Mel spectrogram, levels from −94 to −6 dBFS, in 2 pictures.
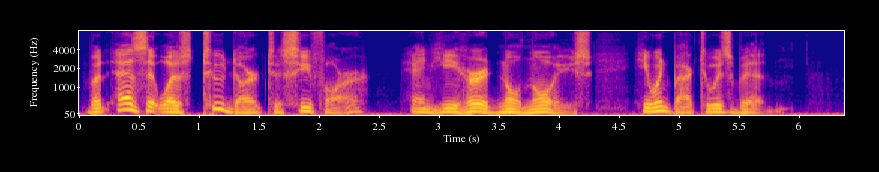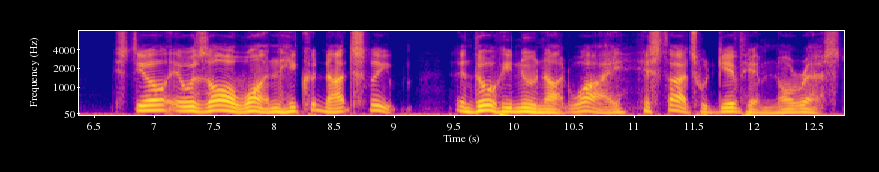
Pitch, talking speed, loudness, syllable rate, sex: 125 Hz, 200 wpm, -17 LUFS, 4.2 syllables/s, male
